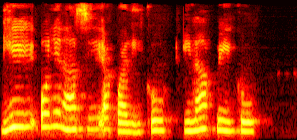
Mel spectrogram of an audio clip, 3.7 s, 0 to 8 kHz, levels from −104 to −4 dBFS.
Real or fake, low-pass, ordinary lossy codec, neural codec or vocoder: fake; 7.2 kHz; AAC, 32 kbps; vocoder, 22.05 kHz, 80 mel bands, HiFi-GAN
